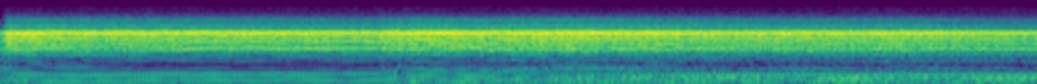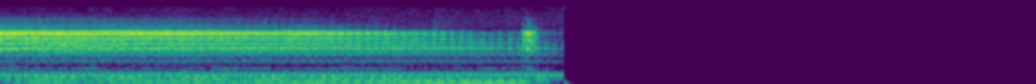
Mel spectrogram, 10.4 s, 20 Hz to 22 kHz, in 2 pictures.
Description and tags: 2 guitar hold loop1
190, bpm, groove, guitar, hardcore, heavy, loops, metal, rock, rythem, rythum, thrash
